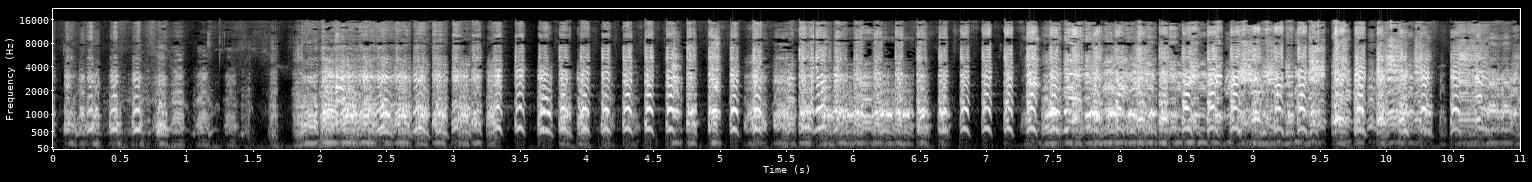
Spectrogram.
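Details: Several geese honk loudly and nonstop, harsh nasal calls overlapping in a dense, rapid chorus that barely pauses for eleven seconds.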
